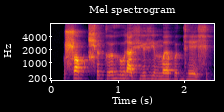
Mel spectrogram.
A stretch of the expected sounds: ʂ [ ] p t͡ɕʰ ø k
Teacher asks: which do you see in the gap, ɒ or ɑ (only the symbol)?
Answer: ɒ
